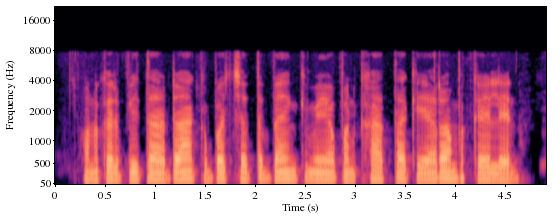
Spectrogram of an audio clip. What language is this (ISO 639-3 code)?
mai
